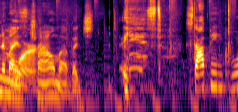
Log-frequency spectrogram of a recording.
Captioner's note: Katya laughs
